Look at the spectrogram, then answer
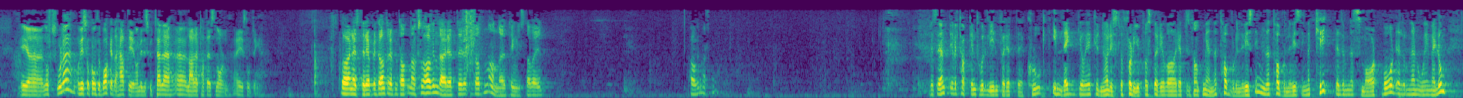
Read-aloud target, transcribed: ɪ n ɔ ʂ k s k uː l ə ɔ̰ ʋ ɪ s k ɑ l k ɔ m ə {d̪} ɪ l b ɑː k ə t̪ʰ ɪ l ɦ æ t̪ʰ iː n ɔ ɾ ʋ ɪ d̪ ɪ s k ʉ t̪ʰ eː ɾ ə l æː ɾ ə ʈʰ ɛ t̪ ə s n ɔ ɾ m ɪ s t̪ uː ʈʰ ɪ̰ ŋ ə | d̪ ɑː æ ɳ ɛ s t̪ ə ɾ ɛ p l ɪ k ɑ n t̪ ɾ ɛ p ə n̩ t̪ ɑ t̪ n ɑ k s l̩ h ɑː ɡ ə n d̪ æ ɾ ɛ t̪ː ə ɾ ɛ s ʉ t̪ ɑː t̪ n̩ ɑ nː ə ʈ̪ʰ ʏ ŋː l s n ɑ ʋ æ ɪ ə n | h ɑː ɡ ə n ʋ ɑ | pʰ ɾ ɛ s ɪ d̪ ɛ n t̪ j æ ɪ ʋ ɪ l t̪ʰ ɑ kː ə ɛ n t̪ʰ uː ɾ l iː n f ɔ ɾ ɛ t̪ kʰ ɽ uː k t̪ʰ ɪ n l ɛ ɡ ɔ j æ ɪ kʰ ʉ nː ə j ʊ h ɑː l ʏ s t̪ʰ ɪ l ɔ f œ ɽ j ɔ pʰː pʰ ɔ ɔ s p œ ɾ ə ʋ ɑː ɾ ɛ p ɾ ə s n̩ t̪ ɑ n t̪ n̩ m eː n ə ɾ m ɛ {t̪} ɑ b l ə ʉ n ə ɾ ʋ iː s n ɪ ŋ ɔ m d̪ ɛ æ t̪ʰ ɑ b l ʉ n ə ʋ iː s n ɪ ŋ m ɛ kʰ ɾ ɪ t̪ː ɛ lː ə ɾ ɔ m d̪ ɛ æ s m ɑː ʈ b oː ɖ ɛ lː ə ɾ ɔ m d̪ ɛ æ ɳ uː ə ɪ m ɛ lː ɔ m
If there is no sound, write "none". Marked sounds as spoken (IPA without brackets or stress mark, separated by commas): t̪, t̪ʰ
